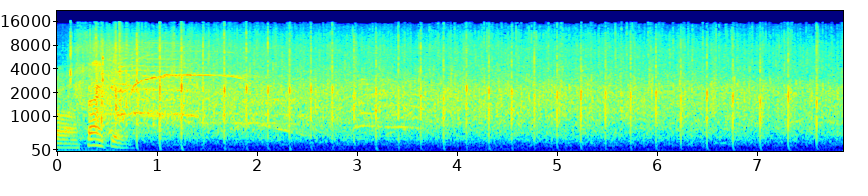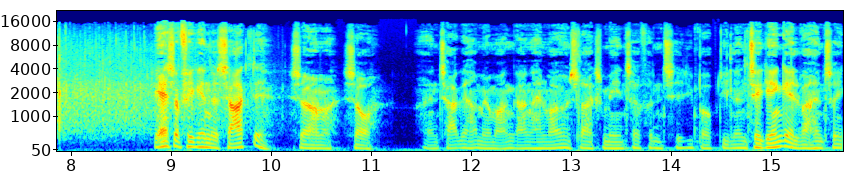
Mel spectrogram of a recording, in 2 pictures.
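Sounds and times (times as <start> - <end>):
speech: 0.0 - 0.9, 8.8 - 15.7
concert audience applauding: 0.0 - 10.2.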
